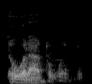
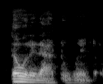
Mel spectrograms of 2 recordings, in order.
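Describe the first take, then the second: First: Whispered repeat, unvoiced. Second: Said in the usual way. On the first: Real, not acted. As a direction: breathe it out as a whisper.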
